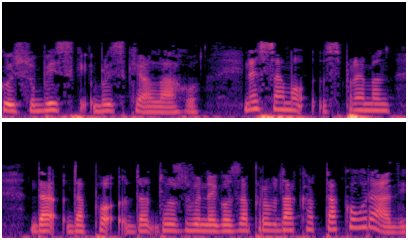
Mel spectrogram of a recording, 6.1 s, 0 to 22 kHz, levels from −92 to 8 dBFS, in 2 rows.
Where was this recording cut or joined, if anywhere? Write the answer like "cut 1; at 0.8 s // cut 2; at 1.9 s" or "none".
cut 1; at 1.8 s

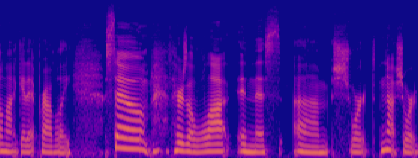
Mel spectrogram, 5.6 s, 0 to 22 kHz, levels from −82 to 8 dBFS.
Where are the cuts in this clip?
cut 1; at 1.4 s

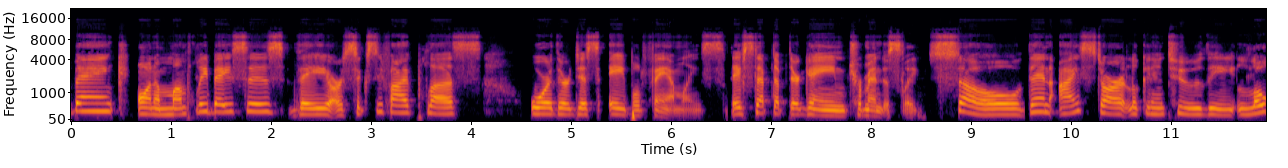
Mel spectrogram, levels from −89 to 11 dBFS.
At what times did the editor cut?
cut 1; at 6.6 s // cut 2; at 8.6 s

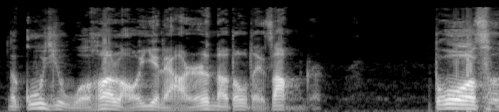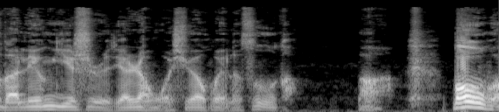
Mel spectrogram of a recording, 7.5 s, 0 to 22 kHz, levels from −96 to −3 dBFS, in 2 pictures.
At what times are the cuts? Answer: none

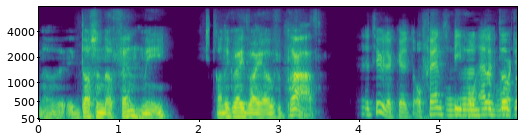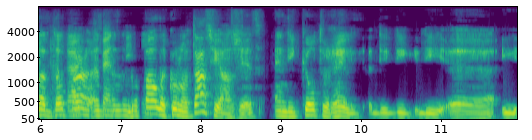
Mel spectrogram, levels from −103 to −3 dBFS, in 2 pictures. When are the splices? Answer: cut 1; at 3.9 s // cut 2; at 8.8 s

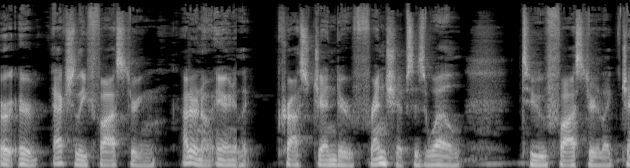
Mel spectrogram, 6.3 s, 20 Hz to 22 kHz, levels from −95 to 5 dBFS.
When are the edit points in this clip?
cut 1; at 2.4 s

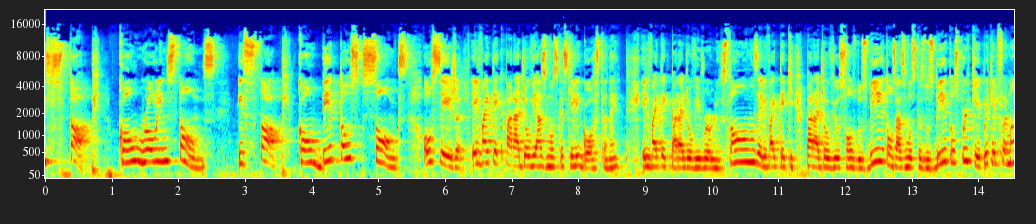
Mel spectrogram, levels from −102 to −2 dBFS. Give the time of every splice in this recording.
none

